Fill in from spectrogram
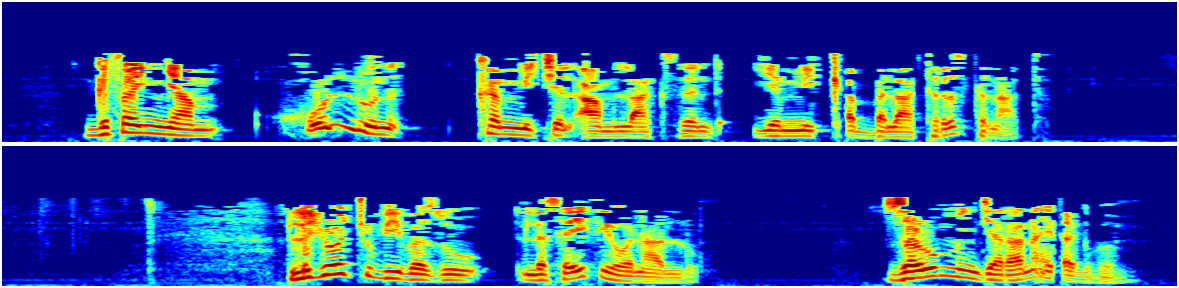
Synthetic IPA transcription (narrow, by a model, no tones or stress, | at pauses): ɡɨfəɲːamhulːun | kʰəmːit͡ʃɪlʔa̰mlakzənd̪jɛmːikʼːəbːəlat̪ʰɨɾɨst̪na̰t̪ | lɨd͡ʒo̞t͡ʃːubiβəzuləsəjfjɪho̞na̰lːṵ | zəɾumːɨnd͡ʒɛɾana̰jt̪ʼəɡbɨ̰m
